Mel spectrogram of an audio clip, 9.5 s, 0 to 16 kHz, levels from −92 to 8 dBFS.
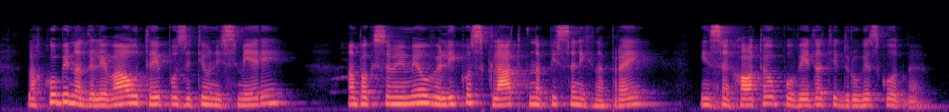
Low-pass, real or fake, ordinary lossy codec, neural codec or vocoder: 7.2 kHz; real; none; none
